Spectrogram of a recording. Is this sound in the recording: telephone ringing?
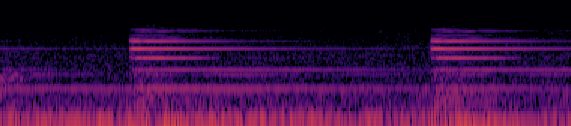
no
